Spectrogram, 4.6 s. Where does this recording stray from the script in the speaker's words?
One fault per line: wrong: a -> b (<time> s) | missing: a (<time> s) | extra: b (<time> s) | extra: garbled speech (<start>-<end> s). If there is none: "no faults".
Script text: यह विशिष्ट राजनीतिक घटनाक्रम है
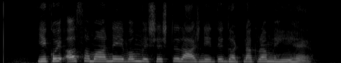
extra: कोई असामान्य एवं (0.7 s)
extra: नहीं (3.6 s)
